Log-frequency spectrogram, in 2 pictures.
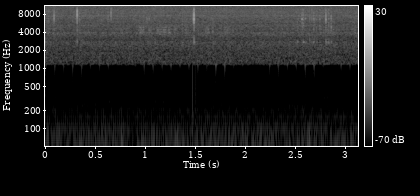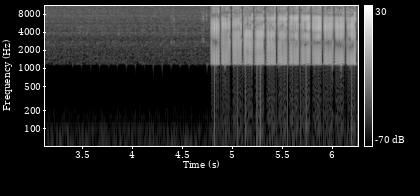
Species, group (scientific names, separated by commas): Poecilimon ebneri, Orthoptera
